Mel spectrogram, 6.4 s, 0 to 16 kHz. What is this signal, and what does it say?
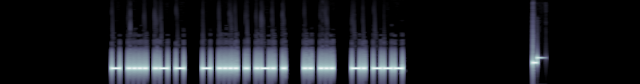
Morse code, heard as a keyed tone, about 44 wpm, 700 Hz. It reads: THAT THERE IS NO
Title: Sets of 4 Words 45wpm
